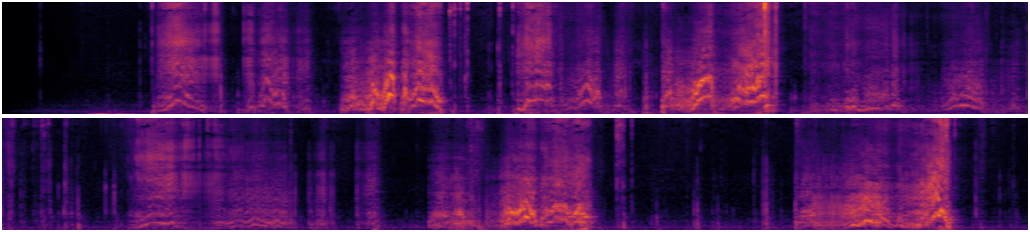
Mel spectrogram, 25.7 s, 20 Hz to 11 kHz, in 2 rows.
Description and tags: Son d'une fermeture éclair. Son enregistré avec un ZOOM H4N Pro.
Sound of a zip. Sound recorded with a ZOOM H4N Pro.
clair, fermeture, zip, zipper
